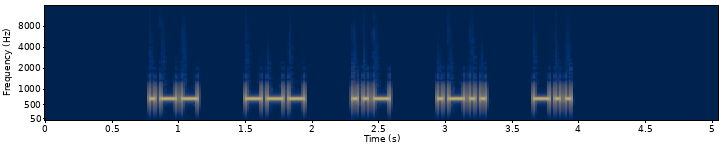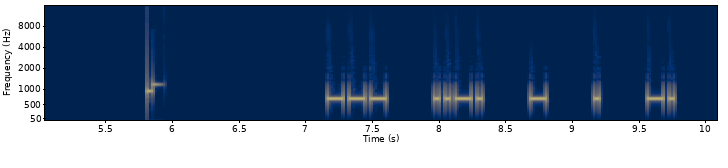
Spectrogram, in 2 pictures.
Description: Morse code, heard as a keyed tone, about 30 wpm, spaced as for 17 wpm, 690 Hz. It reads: WOULD OFTEN
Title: 3x Character Spacing - Top 300 Words - 30wpm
